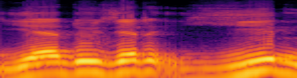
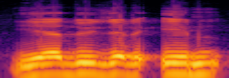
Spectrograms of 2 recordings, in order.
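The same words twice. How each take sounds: First: ইন as "yeen", held y glide; audible y starting ইন; clear Ya. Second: ইন with the y dropped; ইন starting without any y glide; mistaken hamza. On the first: Shown as a demonstration. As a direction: lean into a y before ইন. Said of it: "ইয়ার উচ্চারণটি". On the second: Retold or imitated. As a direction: model the error, ইন as a bare vowel. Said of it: "অনেকে এরকম উচ্চারণ করে".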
